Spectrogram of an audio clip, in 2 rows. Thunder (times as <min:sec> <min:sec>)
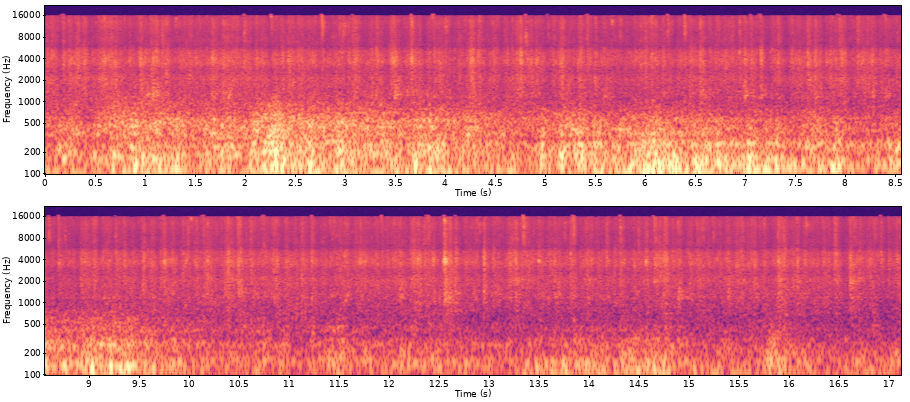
0:00.1 0:10.4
